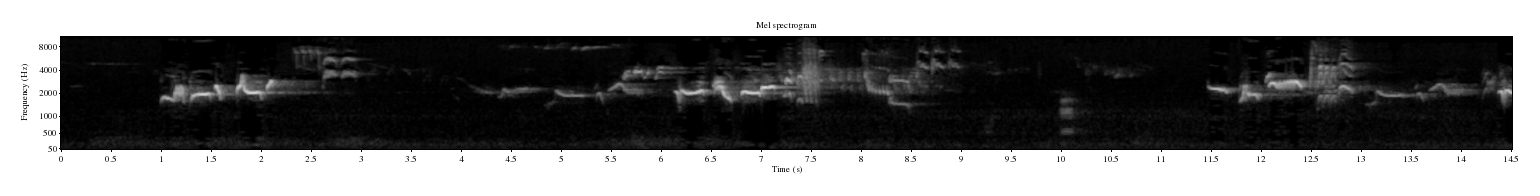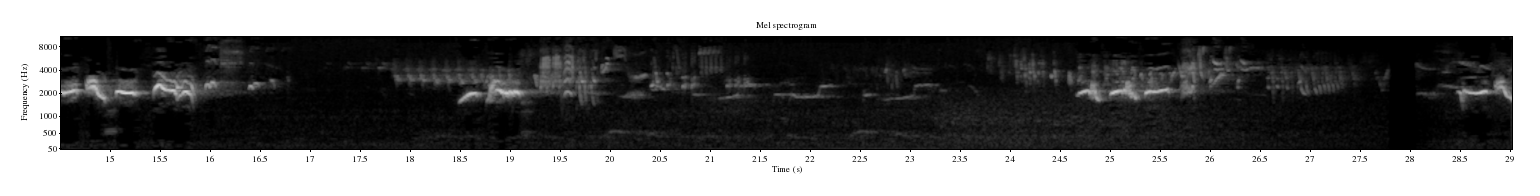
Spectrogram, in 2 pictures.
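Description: A songbird singing in repeated phrases of rapid chirps and warbles, each phrase lasting a few seconds, with short pauses between.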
